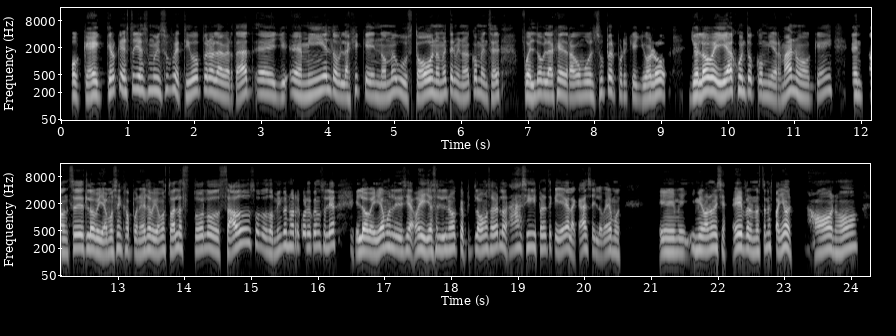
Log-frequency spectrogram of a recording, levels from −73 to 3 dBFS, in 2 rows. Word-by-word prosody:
Okey, 170 Hz, +1 st, +4 dB
creo 200 Hz, +3 st, +1 dB
que -, -, +1 dB
esto 210 Hz, +4 st, -2 dB
ya 230 Hz, -2 st, +4 dB
es 220 Hz, 0 st, -9 dB
muy 225 Hz, -2 st, -2 dB
subjetivo, 215 Hz, -3 st, -2 dB
pero 215 Hz, -2 st, +1 dB
la 185 Hz, -3 st, +3 dB
verdad, 150 Hz, +6 st, +1 dB
eh, 185 Hz, -3 st, +1 dB
y, 165 Hz, +2 st, -5 dB
eh, 190 Hz, -2 st, 0 dB
a 165 Hz, -, +2 dB
mí 185 Hz, +7 st, -1 dB
el 235 Hz, -, +1 dB
doblaje 180 Hz, +2 st, -2 dB
que 170 Hz, -3 st, -1 dB
no 155 Hz, -1 st, -3 dB
me 195 Hz, +5 st, -4 dB
gustó, 180 Hz, -1 st, +1 dB
no 175 Hz, -3 st, -1 dB
me 190 Hz, +2 st, -3 dB
terminó 175 Hz, -8 st, -3 dB
de 160 Hz, -, -2 dB
convencer, 175 Hz, -4 st, -3 dB, 0.3 s
fue 165 Hz, -1 st, +2 dB
el 150 Hz, -, -2 dB
doblaje 180 Hz, 0 st, +1 dB
de 180 Hz, -, +4 dB
Dragon 160 Hz, +1 st, 0 dB
Ball 170 Hz, -2 st, -3 dB
Super, 200 Hz, +1 st, -3 dB
porque 165 Hz, -4 st, -7 dB
yo 145 Hz, +2 st, -1 dB
lo 180 Hz, +3 st, +3 dB, 0.3 s
yo 170 Hz, +3 st, +4 dB
lo 205 Hz, +5 st, +8 dB
veía 200 Hz, -1 st, +8 dB
junto 210 Hz, -3 st, -1 dB
con 180 Hz, -2 st, -5 dB
mi 160 Hz, -2 st, -4 dB
hermano, 160 Hz, +4 st, +2 dB
¿okey? 180 Hz, +10 st, -8 dB, 0.3 s
Entonces, 180 Hz, +4 st, 0 dB
lo 190 Hz, -1 st, +4 dB
veíamos 165 Hz, +3 st, 0 dB
en 205 Hz, -, -2 dB
japonés, 165 Hz, -3 st, -4 dB
lo 185 Hz, -, +2 dB
veíamos 175 Hz, +3 st, -1 dB
todas 175 Hz, 0 st, +1 dB
las 205 Hz, -2 st, -4 dB
todos 185 Hz, +2 st, -2 dB
los 190 Hz, -6 st, -2 dB
sábados 250 Hz, +10 st, +1 dB
o 235 Hz, -, -5 dB
los 185 Hz, -4 st, -6 dB
domingos, 180 Hz, +9 st, -3 dB
no 225 Hz, -, -1 dB
recuerdo 220 Hz, -1 st, -4 dB
cuándo 225 Hz, 0 st, -4 dB
salía, 225 Hz, +3 st, 0 dB, 0.3 s
y 160 Hz, -, -4 dB
lo 175 Hz, 0 st, +6 dB
veíamos 185 Hz, +8 st, +2 dB
y -, -, -3 dB
le 190 Hz, -, -2 dB
decía: 180 Hz, +1 st, 0 dB
"Oye, 190 Hz, -2 st, +3 dB
ya 175 Hz, +1 st, +1 dB
salió 185 Hz, 0 st, -4 dB
el 185 Hz, -, -1 dB
nuevo 195 Hz, +1 st, 0 dB
capítulo, 185 Hz, -1 st, -4 dB
vamos 195 Hz, +2 st, -2 dB
a 195 Hz, -, +2 dB
verlo", 215 Hz, -1 st, -1 dB
"Ah, 205 Hz, +5 st, -3 dB
sí, 215 Hz, +1 st, -3 dB
espérate 200 Hz, 0 st, -4 dB
que 170 Hz, -, -2 dB
llegue 180 Hz, +4 st, +1 dB
a -, -, +1 dB
la -, -, -1 dB
casa 190 Hz, -2 st, -1 dB
y -, -, -7 dB
lo 135 Hz, -2 st, -7 dB
vemos". 160 Hz, -1 st, -3 dB, 0.6 s
Eh, 170 Hz, +1 st, +1 dB
y -, -, -2 dB
mi 165 Hz, -1 st, -4 dB
y 185 Hz, +6 st, -11 dB
mi 185 Hz, -, 0 dB
hermano 180 Hz, +2 st, +3 dB
me 205 Hz, -, +3 dB
decía: 180 Hz, -4 st, -4 dB
"Eh, 210 Hz, +4 st, +5 dB
pero, 195 Hz, -2 st, 0 dB
¿no 170 Hz, -, -2 dB
está 170 Hz, -, -9 dB
en 215 Hz, -, -4 dB
español?", 215 Hz, -2 st, +2 dB, 0.2 s
"No, 175 Hz, +6 st, +1 dB
no", 195 Hz, +7 st, -2 dB
185 Hz, 260 wpm, -23 LUFS, 165-205 Hz, 0.6 s, lo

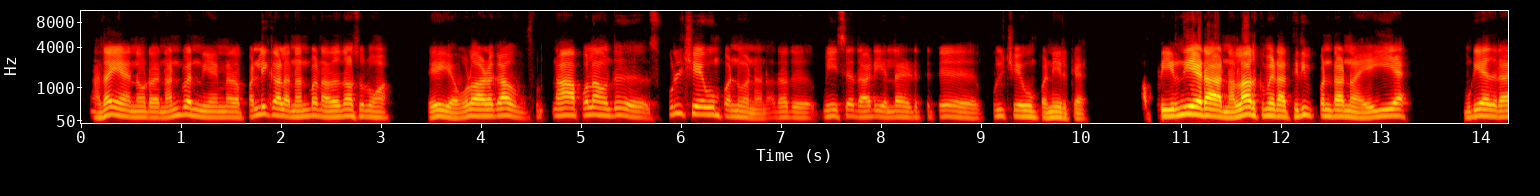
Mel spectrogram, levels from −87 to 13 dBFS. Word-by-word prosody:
அதான் 165 Hz, +10 st, +3 dB
என்னோட 125 Hz, -2 st, -4 dB
நண்பன், 160 Hz, +4 st, -1 dB, 0.2 s
என்னோட 125 Hz, -1 st, -4 dB
பள்ளிக்கால 165 Hz, -5 st, 0 dB
நண்பன் 145 Hz, 0 st, -3 dB
அது 130 Hz, +1 st, +1 dB
தான் 145 Hz, -2 st, -2 dB
சொல்லுவான். 125 Hz, -4 st, -5 dB, 0.5 s
ஏய் 140 Hz, 0 st, +1 dB
எவ்வளோ 125 Hz, +8 st, -1 dB
அழகா, 150 Hz, +2 st, +2 dB, 0.3 s
சு -, -, -36 dB, 0.2 s
நான் 160 Hz, +1 st, +3 dB
அப்போல்லாம் 170 Hz, +1 st, -1 dB
வந்து 160 Hz, +2 st, -6 dB, 0.3 s
ஷ் -, -, -17 dB
புல் 190 Hz, +1 st, -7 dB
ஷேவ்வும் 175 Hz, -3 st, 0 dB
பண்ணுவேன் 130 Hz, -5 st, -5 dB
நானு. 100 Hz, +1 st, -12 dB
அதாவது 120 Hz, -1 st, -8 dB, 0.3 s
மீச, 140 Hz, 0 st, -6 dB, 0.2 s
தாடி 130 Hz, +1 st, -3 dB
எல்லாம் 125 Hz, +1 st, -5 dB
எடுத்துட்டு 120 Hz, +3 st, -10 dB, 0.4 s
புல் 145 Hz, 0 st, -10 dB
ஷேவ்வும் 135 Hz, -4 st, -1 dB
பண்ணியிருக்கேன். 110 Hz, -4 st, -4 dB, 0.6 s
அப்டி 140 Hz, -, -3 dB
இருந்தீயேடா, 170 Hz, -1 st, +9 dB, 0.2 s
நல்லா 150 Hz, +9 st, +8 dB
இருக்குமேடா, 155 Hz, -4 st, +3 dB
திருப்பி 155 Hz, +1 st, -3 dB
பண்ணுடாண்னா. 140 Hz, -3 st, +1 dB
ஐய்யிய! 145 Hz, +5 st, +1 dB, 0.7 s
முடியாதுடா. 140 Hz, 0 st, +2 dB
140 Hz, 155 wpm, -23 LUFS, 125-160 Hz, 0.7 s, இருந்தீயேடா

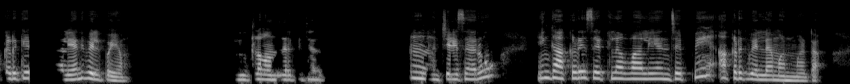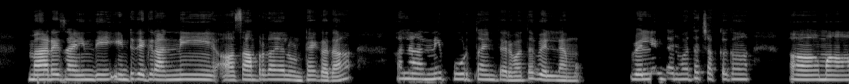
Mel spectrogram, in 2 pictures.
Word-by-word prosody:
అక్కడికే 270 Hz, +1 st, 0 dB, 0.2 s
వెళ్ళాలి 225 Hz, 0 st, -2 dB
అని 275 Hz, -, -1 dB
వెళ్ళిపోయాం. 195 Hz, -8 st, +1 dB, 1.1 s
ఇంట్లో 215 Hz, +3 st, 0 dB
అందరికి 215 Hz, -1 st, -2 dB
తెలుసు. 210 Hz, -2 st, -6 dB, 0.8 s
హ్మ్. 285 Hz, -2 st, +3 dB
ఆహ్, -, -, -3 dB
చేశారు. 245 Hz, +5 st, +1 dB, 0.6 s
ఇంక 305 Hz, 0 st, 0 dB
అక్కడే 285 Hz, +2 st, +2 dB
సెటిలవ్వాలి 265 Hz, -2 st, +2 dB
అని 245 Hz, -1 st, -1 dB
చెప్పి, 260 Hz, +8 st, -1 dB, 0.2 s
అక్కడికి 275 Hz, -3 st, -1 dB
వెళ్ళామనమాట. 195 Hz, -6 st, +1 dB, 0.7 s
మ్యారేజయింది. 225 Hz, 0 st, +4 dB, 0.2 s
ఇంటి 230 Hz, +2 st, -1 dB
దెగ్గరన్నీ 225 Hz, 0 st, +2 dB, 0.4 s
ఆహ్, 205 Hz, -, +2 dB
సాంప్రదాయాలుంటాయి 215 Hz, -2 st, +1 dB
గదా! 180 Hz, 0 st, +2 dB, 0.6 s
అలా 270 Hz, -1 st, 0 dB
అన్నీ 245 Hz, +3 st, -1 dB
పూర్తయిన 235 Hz, -3 st, -2 dB
తర్వాత 195 Hz, -1 st, -1 dB
వెళ్ళాము. 190 Hz, -4 st, 0 dB, 0.6 s
వెళ్ళిన 245 Hz, +2 st, 0 dB
తర్వాత 245 Hz, -1 st, -5 dB
చక్కగా 245 Hz, -1 st, -5 dB, 0.5 s
ఆహ్, 220 Hz, 0 st, +5 dB
మా 220 Hz, -, +5 dB
230 Hz, 115 wpm, -23 LUFS, 215-255 Hz, 1.1 s, ఆహ్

